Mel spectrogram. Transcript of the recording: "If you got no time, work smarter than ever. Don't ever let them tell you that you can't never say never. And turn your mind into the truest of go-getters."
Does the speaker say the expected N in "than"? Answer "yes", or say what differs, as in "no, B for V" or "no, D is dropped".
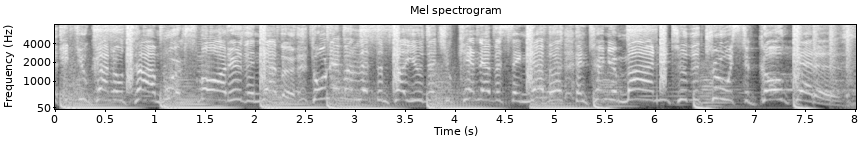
yes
